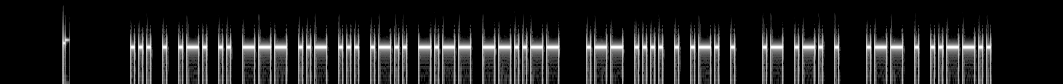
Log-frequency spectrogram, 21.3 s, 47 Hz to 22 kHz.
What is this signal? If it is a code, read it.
Morse code, heard as a keyed tone, about 15 wpm, 700 Hz. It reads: SERIOUSLY, WHERE ARE WE?
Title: Sentences from Top 1200 Words 15wpm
